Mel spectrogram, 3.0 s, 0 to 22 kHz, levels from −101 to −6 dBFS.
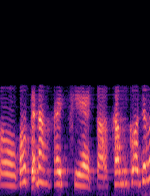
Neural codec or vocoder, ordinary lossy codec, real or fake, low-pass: codec, 24 kHz, 1 kbps, SNAC; none; fake; 3.6 kHz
